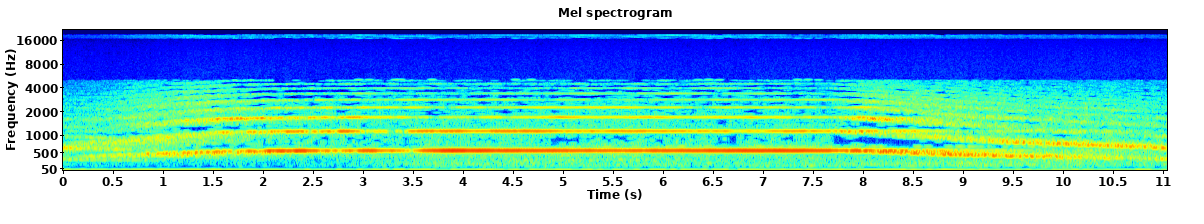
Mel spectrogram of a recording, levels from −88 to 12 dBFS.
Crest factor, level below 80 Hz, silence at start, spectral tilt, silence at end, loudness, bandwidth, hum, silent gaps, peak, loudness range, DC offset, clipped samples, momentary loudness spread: 12 dB; -58 dBFS; 0 s; -4.5 dB/octave; 0 s; -12 LUFS; 19.5 kHz; none; none; 0 dBFS; 4 LU; 2%; under 0.1%; 11 LU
